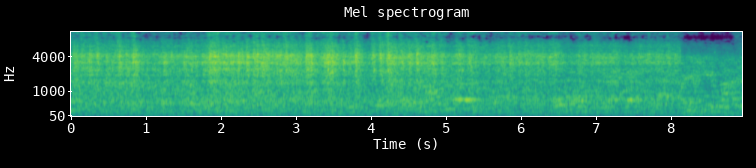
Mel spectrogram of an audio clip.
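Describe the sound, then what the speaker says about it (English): The Ghost Rider wooden roller coaster train at Knott's Berry Farm rolls through at night, a sustained rattling roar of wheels on track with clattering texture, heard under a person talking. "Ghost Rider is back open, and those ghost trains are rolling through the night"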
